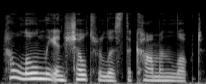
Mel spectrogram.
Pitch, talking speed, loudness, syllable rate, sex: 210 Hz, 205 wpm, -16 LUFS, 6.4 syllables/s, female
